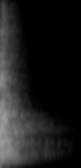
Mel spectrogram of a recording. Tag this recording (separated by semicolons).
snare; MobileRecord; Livedrums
